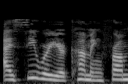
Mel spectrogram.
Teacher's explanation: Stress on coming to show you understand his perspective. Notice the intonation rises on coming and then falls, that shows sincerity.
